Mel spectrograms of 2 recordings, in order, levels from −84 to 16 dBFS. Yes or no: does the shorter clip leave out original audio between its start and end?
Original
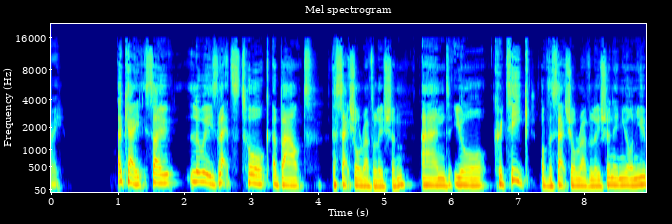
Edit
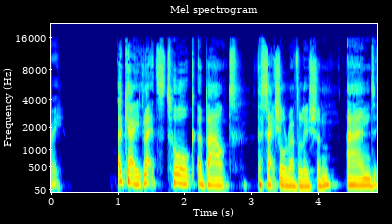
yes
